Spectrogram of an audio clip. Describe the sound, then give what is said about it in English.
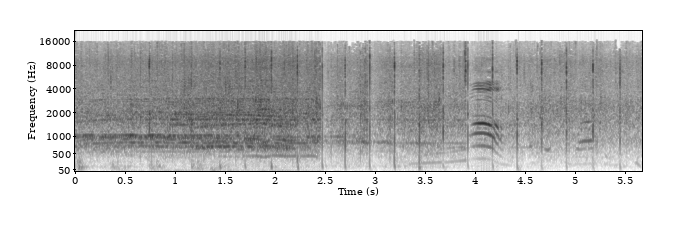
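Applause and cheering from a talk-show audience greeting an author guest, a dense roar of clapping that thins into scattered claps with a few rising whoops near the end. “Please put your hands together and make incredible woohooing noises for Shauna Emmerhan!”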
